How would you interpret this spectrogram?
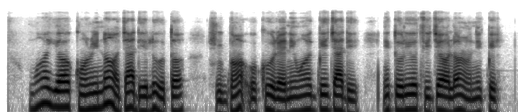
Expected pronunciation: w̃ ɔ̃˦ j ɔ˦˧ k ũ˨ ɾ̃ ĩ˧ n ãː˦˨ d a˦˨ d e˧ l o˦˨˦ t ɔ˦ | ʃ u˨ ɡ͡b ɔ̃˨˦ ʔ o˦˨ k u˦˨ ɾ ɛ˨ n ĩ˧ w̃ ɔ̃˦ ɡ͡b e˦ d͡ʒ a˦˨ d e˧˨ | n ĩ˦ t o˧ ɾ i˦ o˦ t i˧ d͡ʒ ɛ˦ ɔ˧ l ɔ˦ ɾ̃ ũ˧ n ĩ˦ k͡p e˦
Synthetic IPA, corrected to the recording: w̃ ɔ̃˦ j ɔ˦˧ k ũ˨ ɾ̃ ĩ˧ n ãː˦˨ d͡ʒ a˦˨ d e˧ l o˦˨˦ t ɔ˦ | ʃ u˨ ɡ͡b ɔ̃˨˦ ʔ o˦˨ k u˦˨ ɾ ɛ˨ n ĩ˧ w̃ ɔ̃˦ ɡ͡b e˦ d͡ʒ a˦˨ d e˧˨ | n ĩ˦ t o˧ ɾ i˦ o˦ t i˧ d͡ʒ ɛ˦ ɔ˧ l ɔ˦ ɾ̃ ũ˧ n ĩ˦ k͡p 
